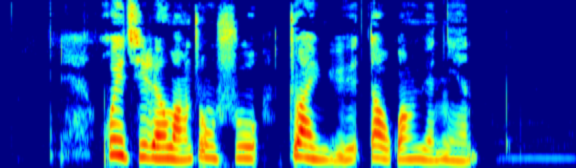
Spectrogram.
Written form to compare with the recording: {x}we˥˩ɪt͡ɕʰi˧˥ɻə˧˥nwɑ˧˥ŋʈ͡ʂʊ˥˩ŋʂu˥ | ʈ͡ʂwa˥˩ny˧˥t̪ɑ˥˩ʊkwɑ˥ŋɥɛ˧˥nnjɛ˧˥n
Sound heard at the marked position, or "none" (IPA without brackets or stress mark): x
